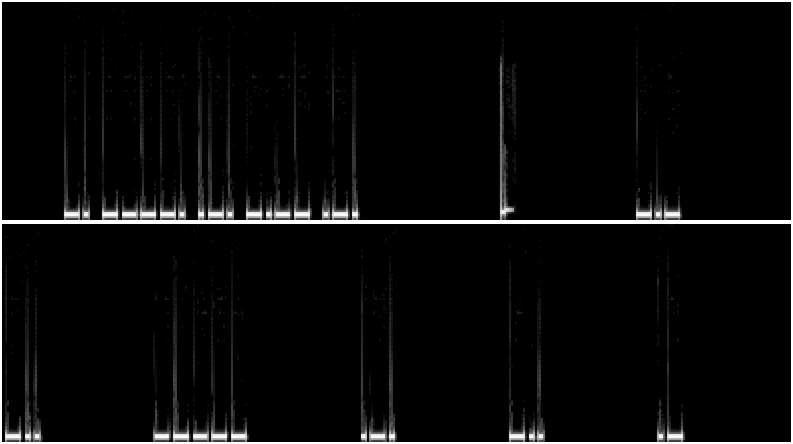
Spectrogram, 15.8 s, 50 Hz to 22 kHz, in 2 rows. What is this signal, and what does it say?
Morse code, heard as a keyed tone, about 25 wpm, spaced as for 10 wpm, 700 Hz. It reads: N9RYR KD0RDA
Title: USA Call Signs - 8x Character Spacing - 25wpm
